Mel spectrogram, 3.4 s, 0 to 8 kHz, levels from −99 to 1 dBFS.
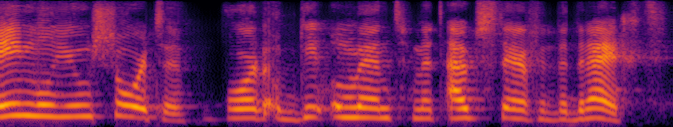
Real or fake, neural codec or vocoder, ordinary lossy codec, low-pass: fake; codec, 16 kHz, 1 kbps, X-Codec, HuBERT features, trained on general audio; none; none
